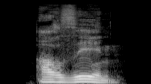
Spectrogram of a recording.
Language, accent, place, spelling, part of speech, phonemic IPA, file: German, Germany, Berlin, Arsen, noun, /aʁˈzeːn/, De-Arsen.ogg
- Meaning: arsenic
